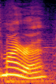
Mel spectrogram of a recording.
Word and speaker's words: Myra: are you doing how do I say your name am I not saying it right I don't know I feel like I say your name differently every time I see it in chat Myra right it's Myra why does my brain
